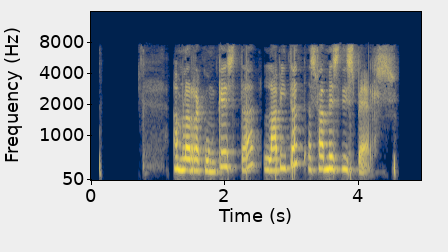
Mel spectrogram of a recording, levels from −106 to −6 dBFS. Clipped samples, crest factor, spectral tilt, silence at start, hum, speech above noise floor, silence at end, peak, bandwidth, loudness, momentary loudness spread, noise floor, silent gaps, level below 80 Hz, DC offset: under 0.1%; 18 dB; -3 dB/octave; 1.25 s; none; 32 dB; 0.4 s; -2 dBFS; 8 kHz; -17 LUFS; 12 LU; -49 dBFS; none; -58 dBFS; under 0.1%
